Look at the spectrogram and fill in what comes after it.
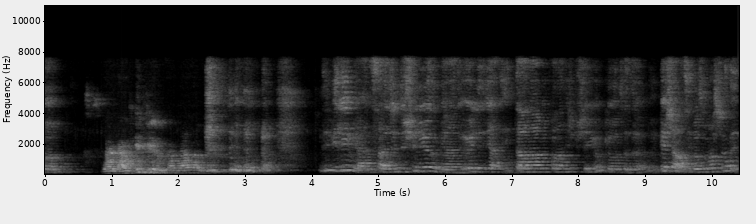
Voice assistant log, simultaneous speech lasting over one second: none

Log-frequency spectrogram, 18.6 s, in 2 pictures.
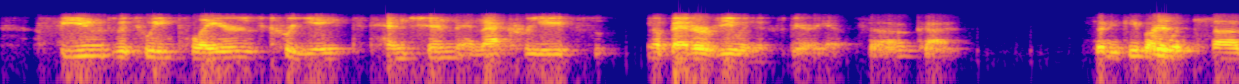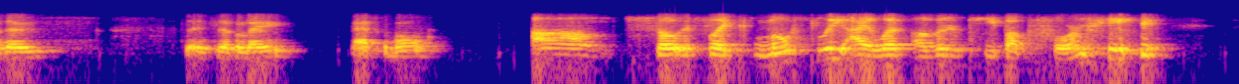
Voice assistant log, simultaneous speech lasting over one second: none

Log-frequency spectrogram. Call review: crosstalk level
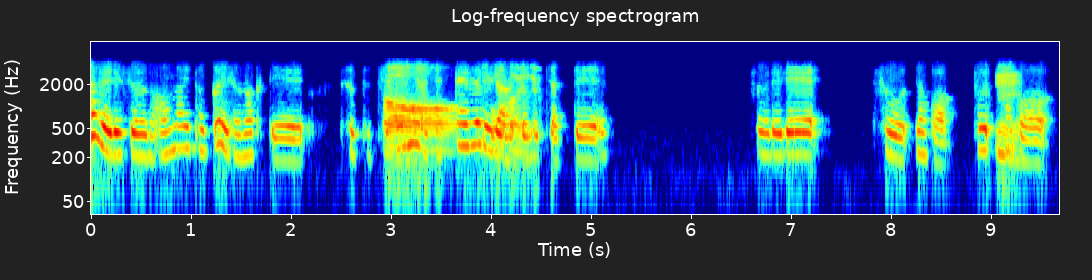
present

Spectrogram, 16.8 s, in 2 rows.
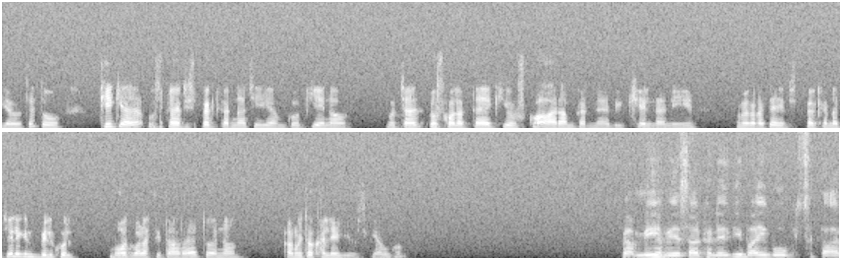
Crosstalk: none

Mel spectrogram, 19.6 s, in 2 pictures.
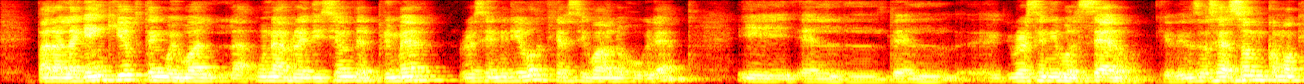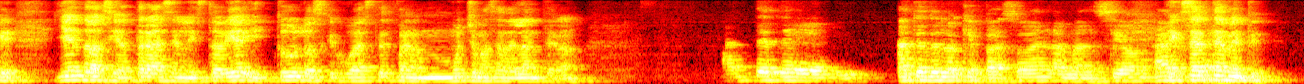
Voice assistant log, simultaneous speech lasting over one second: none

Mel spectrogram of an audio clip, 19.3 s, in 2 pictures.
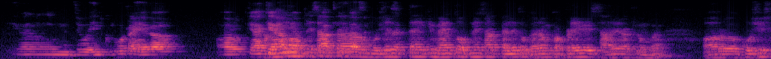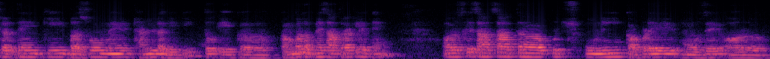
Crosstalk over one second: present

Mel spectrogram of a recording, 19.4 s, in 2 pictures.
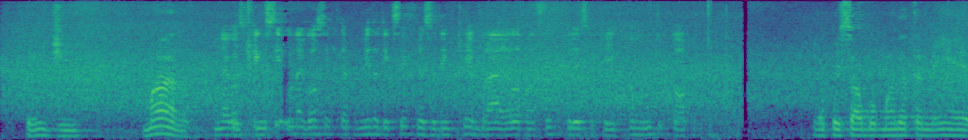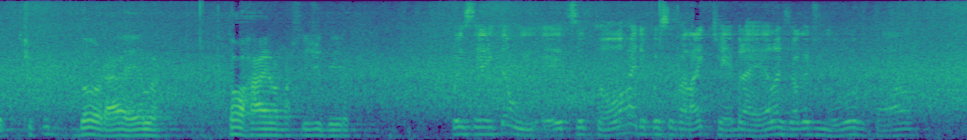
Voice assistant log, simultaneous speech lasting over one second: none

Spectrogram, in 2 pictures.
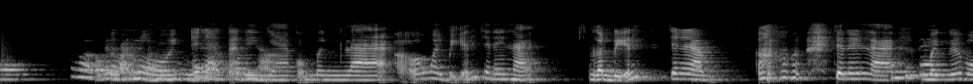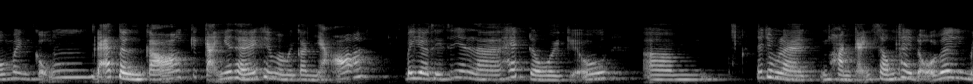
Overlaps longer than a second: present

